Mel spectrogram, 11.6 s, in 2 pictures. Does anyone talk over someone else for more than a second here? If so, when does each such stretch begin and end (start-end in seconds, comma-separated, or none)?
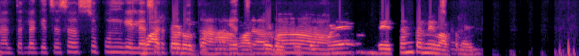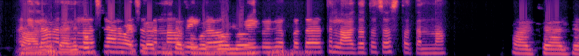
1.4-3.3, 6.0-8.3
